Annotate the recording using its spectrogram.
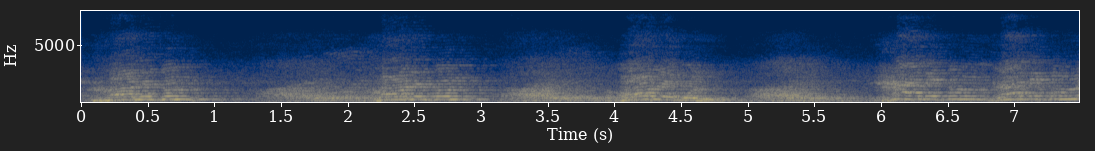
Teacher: خا جس پر نقطہ ہے اور غین، اس کو تھوڑا سا موٹا کر کے پڑھنا ہے، خا نہیں، خا، غین نہیں، غین۔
